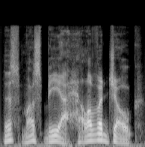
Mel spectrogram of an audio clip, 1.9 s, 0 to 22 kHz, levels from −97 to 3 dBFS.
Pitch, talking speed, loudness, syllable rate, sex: 100 Hz, 245 wpm, -19 LUFS, 4.2 syllables/s, male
